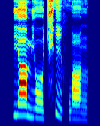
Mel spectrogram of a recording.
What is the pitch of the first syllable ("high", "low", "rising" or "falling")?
high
